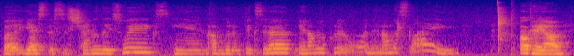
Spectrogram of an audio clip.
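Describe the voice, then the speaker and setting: A woman's voice: on the high side, normal speed, gravelly, noisy background. Casual female vlogger, slangy and talkative, recorded on a distant camera in an echoey room. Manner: chatty, loose, lots of fillers and slang. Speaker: hair tutorial vlogger. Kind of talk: casual how-to vlog. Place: room at home. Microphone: camera set up at a distance. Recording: roomy, camera mic from a distance.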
